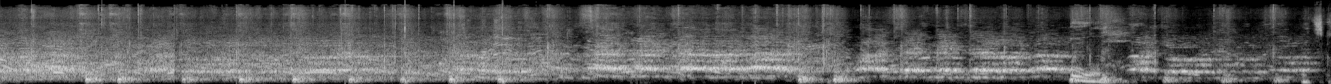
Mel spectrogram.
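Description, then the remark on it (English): A loud, dense crowd roars continuously, with massed voices shouting and chanting together in rising and falling waves, some sustained tonal chant lines emerging over the din. “I kind of I was looking through different uh, sh- crowd noises, maybe maybe just to get people to feel feel something.”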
